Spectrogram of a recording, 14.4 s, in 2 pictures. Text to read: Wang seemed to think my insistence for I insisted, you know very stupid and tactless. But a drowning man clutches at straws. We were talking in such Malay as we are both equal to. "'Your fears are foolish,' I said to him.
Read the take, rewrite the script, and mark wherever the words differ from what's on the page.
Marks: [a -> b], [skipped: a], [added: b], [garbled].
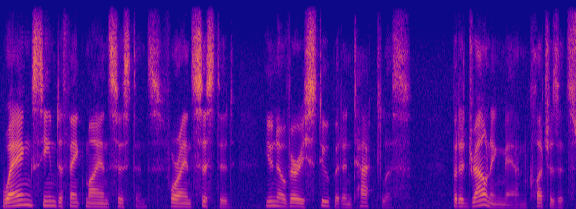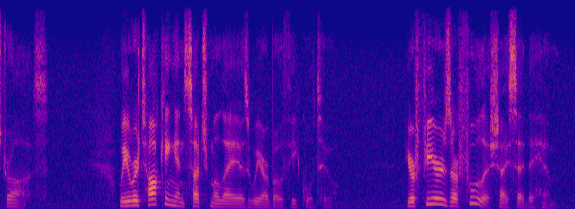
Wang seemed to think my insistence for I insisted, you know very stupid and tactless. But a drowning man clutches at straws. We were talking in such Malay as we are both equal to. "'Your fears are foolish,' I said to him.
